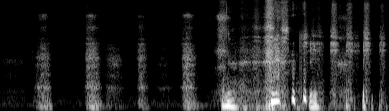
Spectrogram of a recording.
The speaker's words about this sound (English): There's not a fan or something in the background, is it? I thought I heard something, but... No? Maybe I'm just breathing heavily.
